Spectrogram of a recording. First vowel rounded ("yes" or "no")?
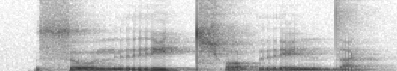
yes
